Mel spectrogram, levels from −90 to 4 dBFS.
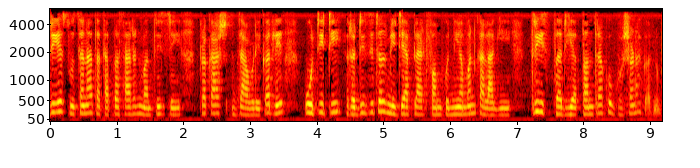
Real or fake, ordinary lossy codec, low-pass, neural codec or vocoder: real; AAC, 32 kbps; 5.4 kHz; none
